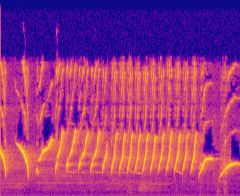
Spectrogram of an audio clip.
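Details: Belgian canary song used for training canaries: a few quick downslurred notes lead into a long, even trill of rapidly repeated high chips, closing with a rising whistled note.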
